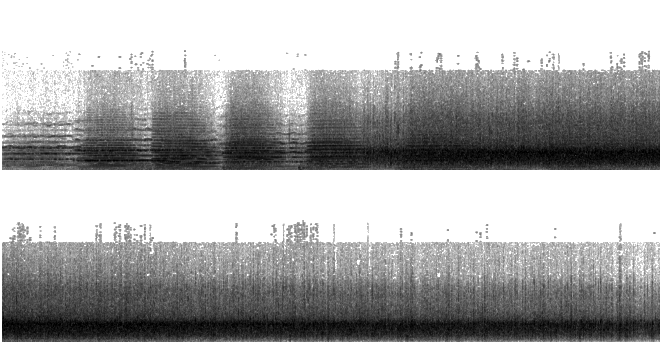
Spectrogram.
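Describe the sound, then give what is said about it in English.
A few seconds of brassy closing music with short pauses gives way to loud, sustained audience applause, a dense and steady roar of clapping that continues to the end. The applause closes a radio play performance of Lydia. “Your applause rings down the curtain on Lydia, and some acting we won't soon forget.”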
